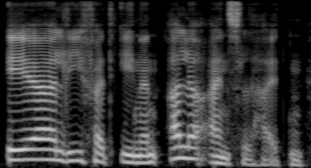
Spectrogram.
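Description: A man voicing a clever teenage girl who speaks in a crisp, firm, cutting way in a storybook reading. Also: a little high, sing-song, moderate pace, fairly bright tone, no echo, clean studio sound, voice pushed up.

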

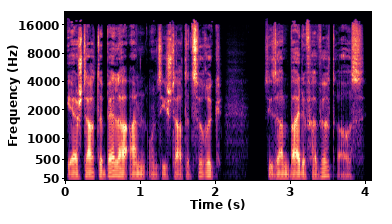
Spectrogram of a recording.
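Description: A man reading an audiobook in a calm, even storytelling manner. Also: deep voice, normal speed, dry recording, studio quality. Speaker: audiobook narrator. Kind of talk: audiobook narration.

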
